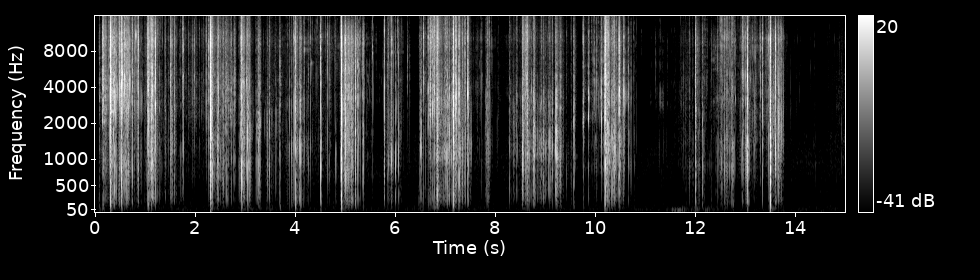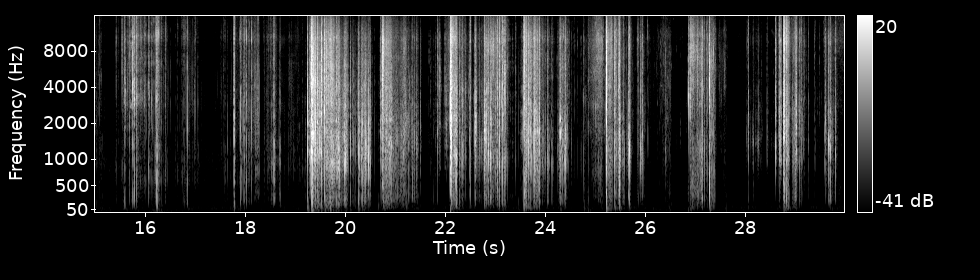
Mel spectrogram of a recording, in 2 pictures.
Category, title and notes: Soundscapes > Nature
Steps on ice. ice cracking. ice breaking.
crack, cracking, ice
